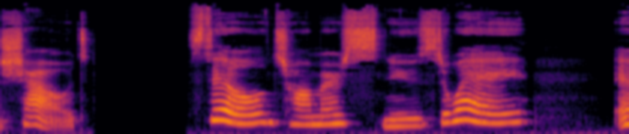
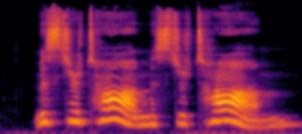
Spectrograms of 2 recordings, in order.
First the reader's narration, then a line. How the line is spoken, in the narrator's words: cried out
